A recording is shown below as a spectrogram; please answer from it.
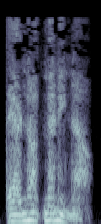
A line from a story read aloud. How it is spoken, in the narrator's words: Entreri whispered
